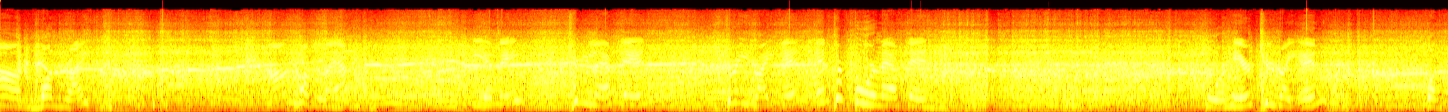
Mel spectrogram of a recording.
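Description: Rally car engine heard from inside the cockpit, revving up and dropping back over and over as the car accelerates, changes gear and brakes for corners, under a steady high whine.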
